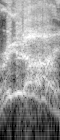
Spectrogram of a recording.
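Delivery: high, loud, drawn-out rallying battle cry.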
